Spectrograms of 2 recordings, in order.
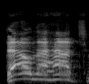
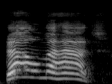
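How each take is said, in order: First: Loud pirate toast, a bit higher; captain's yell. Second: Slow, much higher, loud echo; the whole crew roars it back; crew shout. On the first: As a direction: bang the table and yell. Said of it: "pounded his fist on the table and yelled". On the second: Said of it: "we all shouted". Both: A narrator's reading.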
